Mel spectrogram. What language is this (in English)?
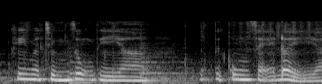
Vietnamese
